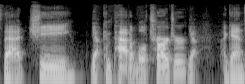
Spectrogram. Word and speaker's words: Qi: Yeah, it uses the I can never pronounce it. QI. Is that Qi charger?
